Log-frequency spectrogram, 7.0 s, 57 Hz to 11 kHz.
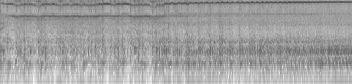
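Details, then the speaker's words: LS7 V8 in Chevrolet S10 with new idle air log, dead cold start around 50°F; thin steady high whistle over a smooth idle near 500–600 rpm with IAC fully open; throttle blades suspected too tight when cold. "so I'm good our dove dead cold show you whistling noises the iock open all the way"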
